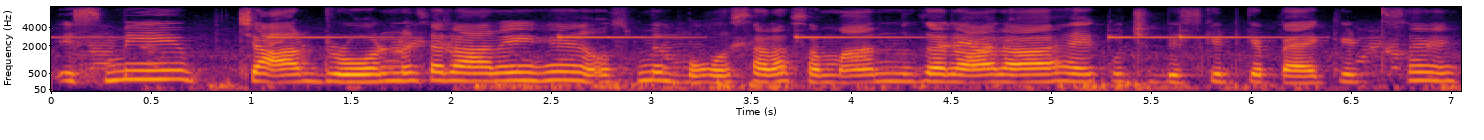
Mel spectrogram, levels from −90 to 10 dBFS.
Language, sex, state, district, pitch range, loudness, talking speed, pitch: Hindi, male, Delhi, New Delhi, 225-265 Hz, -14 LUFS, 170 wpm, 240 Hz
